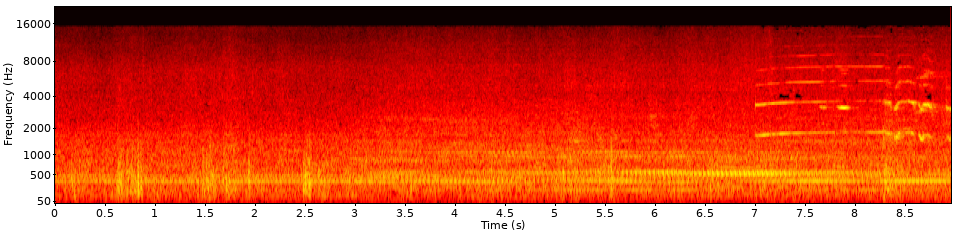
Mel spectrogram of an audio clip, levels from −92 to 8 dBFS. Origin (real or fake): real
